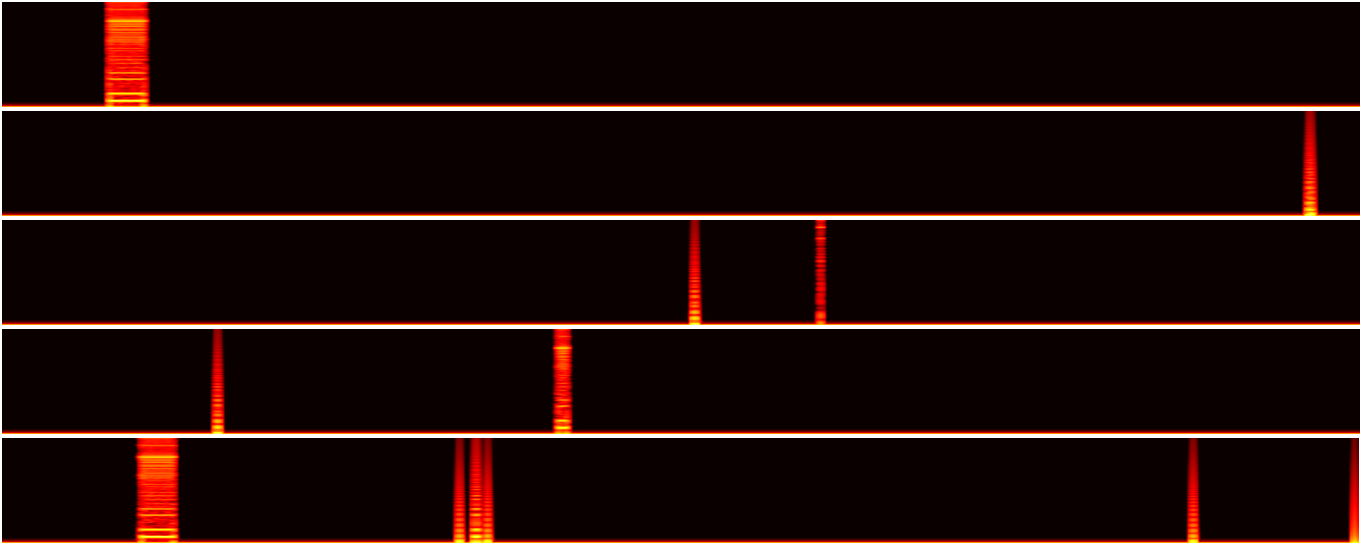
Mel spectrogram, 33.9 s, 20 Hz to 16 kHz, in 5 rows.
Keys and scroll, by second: 3.3 typing, 4.3-6.6 typing.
